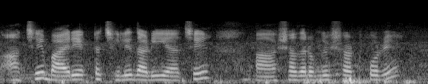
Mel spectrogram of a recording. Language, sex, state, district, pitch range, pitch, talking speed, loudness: Bengali, female, Bihar, Katihar, 195-225 Hz, 205 Hz, 155 wpm, -18 LUFS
